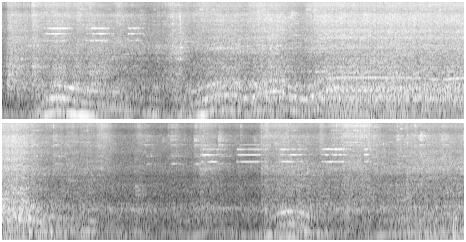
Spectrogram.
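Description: Forklift engine revving up and down as it manoeuvres, held high for several seconds in the middle, with its reversing alarm sounding short repeated beeps near the start and again in the second half.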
